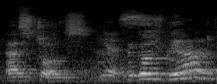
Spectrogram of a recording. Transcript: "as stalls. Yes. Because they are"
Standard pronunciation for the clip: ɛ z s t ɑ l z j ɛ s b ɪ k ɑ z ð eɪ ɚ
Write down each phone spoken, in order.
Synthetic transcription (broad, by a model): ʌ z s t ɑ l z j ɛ b ɪ k ɑ z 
